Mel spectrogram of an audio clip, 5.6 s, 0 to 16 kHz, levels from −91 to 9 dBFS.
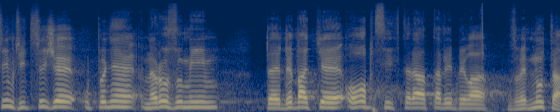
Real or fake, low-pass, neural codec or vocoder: fake; 14.4 kHz; autoencoder, 48 kHz, 32 numbers a frame, DAC-VAE, trained on Japanese speech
